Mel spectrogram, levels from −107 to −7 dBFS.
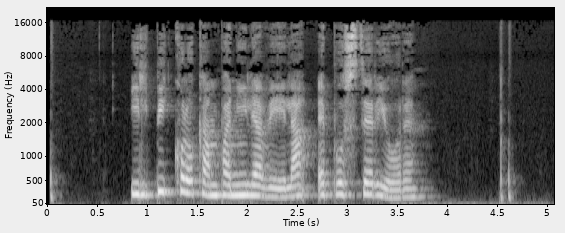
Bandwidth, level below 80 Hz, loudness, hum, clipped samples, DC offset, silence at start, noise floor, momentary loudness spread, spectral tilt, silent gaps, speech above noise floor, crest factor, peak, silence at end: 16.5 kHz; -56 dBFS; -22 LUFS; none; under 0.1%; under 0.1%; 0.05 s; -63 dBFS; 19 LU; -4 dB/octave; none; 41 dB; 22 dB; -2 dBFS; 0.5 s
